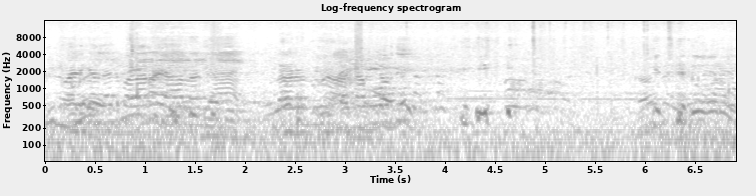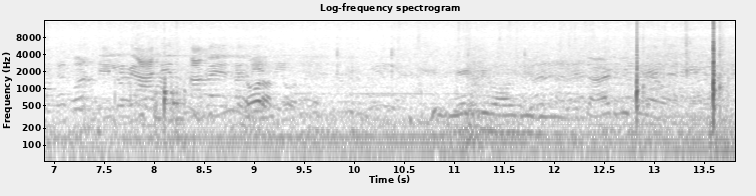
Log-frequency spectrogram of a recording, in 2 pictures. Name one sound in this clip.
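Several men talk and call out outdoors.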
